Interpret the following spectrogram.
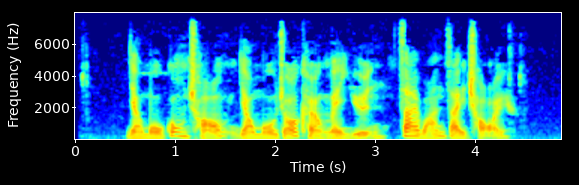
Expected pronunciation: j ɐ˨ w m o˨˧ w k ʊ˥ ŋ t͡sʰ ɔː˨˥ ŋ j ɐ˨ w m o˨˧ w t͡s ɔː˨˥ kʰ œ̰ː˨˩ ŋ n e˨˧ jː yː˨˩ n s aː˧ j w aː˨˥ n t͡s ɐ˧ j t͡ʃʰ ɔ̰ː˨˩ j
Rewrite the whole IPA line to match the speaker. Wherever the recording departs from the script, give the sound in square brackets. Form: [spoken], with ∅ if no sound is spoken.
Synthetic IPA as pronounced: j ɐ˨ w m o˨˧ w k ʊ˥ ŋ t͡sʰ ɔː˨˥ ŋ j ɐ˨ w m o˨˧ w t͡s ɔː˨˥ kʰ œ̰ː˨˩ ŋ [m] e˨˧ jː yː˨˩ n [t͡s] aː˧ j w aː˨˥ n t͡s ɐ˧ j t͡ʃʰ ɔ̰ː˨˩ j

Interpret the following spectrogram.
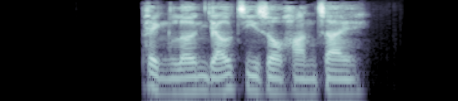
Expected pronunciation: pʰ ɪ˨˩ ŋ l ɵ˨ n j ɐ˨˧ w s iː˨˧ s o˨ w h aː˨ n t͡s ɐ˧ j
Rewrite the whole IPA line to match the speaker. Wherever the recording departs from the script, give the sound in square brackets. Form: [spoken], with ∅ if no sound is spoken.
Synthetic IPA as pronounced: pʰ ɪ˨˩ ŋ l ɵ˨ n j ɐ˨˧ w [t͡s] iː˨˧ s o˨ w h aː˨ n t͡s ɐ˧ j

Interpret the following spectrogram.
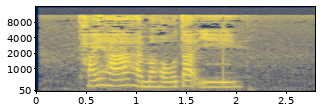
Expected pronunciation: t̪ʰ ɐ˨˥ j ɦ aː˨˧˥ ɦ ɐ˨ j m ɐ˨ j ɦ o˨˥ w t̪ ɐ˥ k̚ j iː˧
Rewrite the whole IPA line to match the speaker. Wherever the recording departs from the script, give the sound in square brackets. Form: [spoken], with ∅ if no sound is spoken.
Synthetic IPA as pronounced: t̪ʰ ɐ˨˥ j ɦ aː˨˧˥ ɦ ɐ˨ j m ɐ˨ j ɦ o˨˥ w t̪ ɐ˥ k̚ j iː˧

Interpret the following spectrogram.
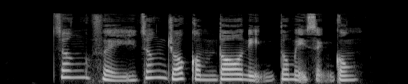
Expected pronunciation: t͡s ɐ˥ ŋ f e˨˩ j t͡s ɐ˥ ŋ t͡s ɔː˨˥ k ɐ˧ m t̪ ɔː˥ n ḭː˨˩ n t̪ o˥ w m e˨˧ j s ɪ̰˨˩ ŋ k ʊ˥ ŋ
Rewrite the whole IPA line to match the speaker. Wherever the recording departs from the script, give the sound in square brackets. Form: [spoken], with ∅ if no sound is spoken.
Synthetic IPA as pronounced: t͡s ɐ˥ ŋ f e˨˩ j t͡s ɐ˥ ŋ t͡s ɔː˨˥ k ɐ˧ m t̪ ɔː˥ n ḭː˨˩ n t̪ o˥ w m e˨˧ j s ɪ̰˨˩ ŋ k ʊ˥ ŋ

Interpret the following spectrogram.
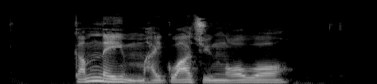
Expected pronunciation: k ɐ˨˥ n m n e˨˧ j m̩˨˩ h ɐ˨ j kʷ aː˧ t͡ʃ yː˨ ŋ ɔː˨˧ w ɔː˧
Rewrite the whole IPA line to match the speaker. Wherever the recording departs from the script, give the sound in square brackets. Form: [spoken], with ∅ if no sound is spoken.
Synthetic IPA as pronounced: k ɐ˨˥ [∅] m n e˨˧ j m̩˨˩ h ɐ˨ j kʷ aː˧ t͡ʃ yː˨ ŋ ɔː˨˧ w ɔː˧

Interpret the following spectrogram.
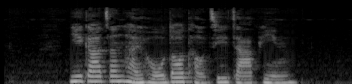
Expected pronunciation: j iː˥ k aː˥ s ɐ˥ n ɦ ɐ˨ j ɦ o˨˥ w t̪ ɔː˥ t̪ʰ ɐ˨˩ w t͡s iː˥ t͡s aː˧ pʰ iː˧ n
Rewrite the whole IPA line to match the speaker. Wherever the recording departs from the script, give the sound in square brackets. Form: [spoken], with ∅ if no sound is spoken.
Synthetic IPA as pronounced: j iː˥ k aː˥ [t͡s] ɐ˥ n ɦ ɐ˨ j ɦ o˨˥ w t̪ ɔː˥ t̪ʰ ɐ˨˩ w t͡s iː˥ t͡s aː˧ pʰ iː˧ n

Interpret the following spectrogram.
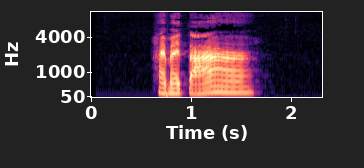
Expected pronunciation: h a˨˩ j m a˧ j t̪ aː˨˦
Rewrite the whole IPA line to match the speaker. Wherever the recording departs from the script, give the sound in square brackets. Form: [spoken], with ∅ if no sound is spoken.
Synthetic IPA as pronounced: h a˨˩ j m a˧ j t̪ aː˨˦

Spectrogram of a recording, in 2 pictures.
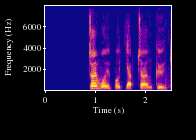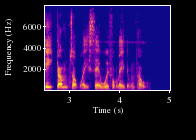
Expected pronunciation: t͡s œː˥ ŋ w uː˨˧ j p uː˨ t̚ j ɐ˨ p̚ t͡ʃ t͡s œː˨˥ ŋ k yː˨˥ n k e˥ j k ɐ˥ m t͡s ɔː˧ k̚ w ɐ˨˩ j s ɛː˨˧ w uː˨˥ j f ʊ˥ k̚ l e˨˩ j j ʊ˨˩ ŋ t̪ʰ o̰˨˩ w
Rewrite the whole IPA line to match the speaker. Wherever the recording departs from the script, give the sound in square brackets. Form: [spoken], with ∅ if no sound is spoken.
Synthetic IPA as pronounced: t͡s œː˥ ŋ w uː˨˧ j p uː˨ t̚ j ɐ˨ p̚ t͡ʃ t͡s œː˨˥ ŋ k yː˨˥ n k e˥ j k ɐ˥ m t͡s ɔː˧ k̚ w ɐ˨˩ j s ɛː˨˧ w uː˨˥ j f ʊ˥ k̚ l e˨˩ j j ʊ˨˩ ŋ t̪ʰ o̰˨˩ w

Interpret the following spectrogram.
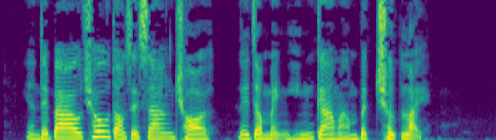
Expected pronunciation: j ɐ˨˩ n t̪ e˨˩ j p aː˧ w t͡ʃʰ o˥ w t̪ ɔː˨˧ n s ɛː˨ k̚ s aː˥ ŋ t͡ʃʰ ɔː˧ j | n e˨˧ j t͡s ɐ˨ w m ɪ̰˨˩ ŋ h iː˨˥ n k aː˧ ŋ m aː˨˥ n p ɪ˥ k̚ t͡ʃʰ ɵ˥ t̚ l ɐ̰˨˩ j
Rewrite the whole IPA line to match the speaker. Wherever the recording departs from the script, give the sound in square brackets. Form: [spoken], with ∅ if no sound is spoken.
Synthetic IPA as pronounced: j ɐ˨˩ n t̪ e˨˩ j p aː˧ w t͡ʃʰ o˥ w t̪ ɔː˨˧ [ŋ] s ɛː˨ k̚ s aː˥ ŋ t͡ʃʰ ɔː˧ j | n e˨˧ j t͡s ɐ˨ w m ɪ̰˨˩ ŋ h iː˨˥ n k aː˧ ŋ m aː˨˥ n p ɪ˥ k̚ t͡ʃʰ ɵ˥ t̚ l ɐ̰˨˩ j

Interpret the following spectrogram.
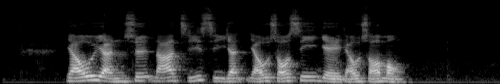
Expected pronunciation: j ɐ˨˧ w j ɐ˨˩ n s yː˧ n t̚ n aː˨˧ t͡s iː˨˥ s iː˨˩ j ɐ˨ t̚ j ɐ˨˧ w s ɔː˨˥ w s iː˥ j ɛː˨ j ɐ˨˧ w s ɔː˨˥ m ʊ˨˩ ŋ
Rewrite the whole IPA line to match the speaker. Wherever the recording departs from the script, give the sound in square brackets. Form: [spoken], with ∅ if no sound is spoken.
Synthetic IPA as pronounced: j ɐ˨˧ w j ɐ˨˩ n s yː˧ [∅] t̚ n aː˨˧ t͡s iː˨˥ s iː˨˩ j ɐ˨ t̚ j ɐ˨˧ w s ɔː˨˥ [∅] s iː˥ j ɛː˨ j ɐ˨˧ w s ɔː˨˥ m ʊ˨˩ ŋ

